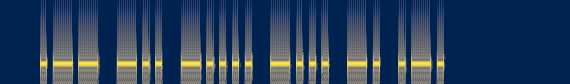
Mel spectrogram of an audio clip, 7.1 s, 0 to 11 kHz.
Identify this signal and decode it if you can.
Morse code, heard as a keyed tone, about 15 wpm, 700 Hz. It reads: WD6BNR
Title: USA Call Signs - 6 Characters - Repeated 3x - 15wpm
